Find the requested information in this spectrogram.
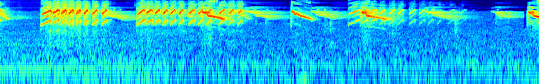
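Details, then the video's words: High-pitched rapid chattering trills from a female Oriental white-eye used as a lure, ngecir style, followed by a string of thin, downward-slurred whistles with quiet gaps between. "pancingan pleci betina ngecirrr"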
